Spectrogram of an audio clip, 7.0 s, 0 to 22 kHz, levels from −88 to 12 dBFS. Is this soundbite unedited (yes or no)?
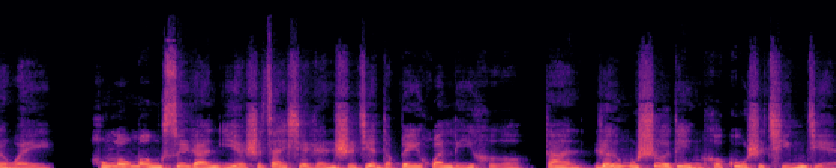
no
